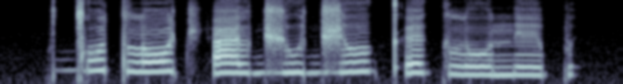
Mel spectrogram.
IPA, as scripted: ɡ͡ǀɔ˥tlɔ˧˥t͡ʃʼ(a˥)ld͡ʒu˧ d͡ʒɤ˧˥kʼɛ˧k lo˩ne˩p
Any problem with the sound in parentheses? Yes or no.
yes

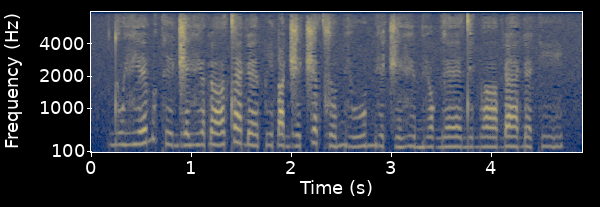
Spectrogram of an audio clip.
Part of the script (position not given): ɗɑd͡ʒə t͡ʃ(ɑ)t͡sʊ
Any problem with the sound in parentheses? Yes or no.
yes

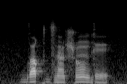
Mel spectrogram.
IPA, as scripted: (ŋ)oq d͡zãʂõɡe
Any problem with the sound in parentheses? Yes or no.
yes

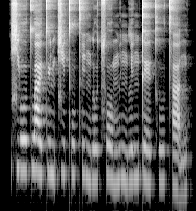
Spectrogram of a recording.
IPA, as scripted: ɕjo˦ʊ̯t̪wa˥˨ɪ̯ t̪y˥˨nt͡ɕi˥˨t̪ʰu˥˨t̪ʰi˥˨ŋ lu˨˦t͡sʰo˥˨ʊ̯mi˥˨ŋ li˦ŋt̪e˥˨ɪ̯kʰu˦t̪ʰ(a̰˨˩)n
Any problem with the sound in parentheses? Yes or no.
no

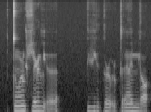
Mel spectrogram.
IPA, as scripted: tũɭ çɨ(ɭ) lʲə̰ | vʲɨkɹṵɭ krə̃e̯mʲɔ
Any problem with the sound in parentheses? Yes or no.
no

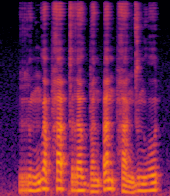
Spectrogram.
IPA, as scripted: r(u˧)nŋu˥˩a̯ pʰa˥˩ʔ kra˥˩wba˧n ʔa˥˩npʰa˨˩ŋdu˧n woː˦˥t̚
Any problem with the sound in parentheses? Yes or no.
no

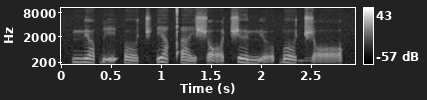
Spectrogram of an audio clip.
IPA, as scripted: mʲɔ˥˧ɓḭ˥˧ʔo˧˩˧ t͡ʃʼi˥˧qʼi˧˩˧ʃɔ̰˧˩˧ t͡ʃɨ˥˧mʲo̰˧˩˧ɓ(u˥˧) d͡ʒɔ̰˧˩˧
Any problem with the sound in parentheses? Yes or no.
yes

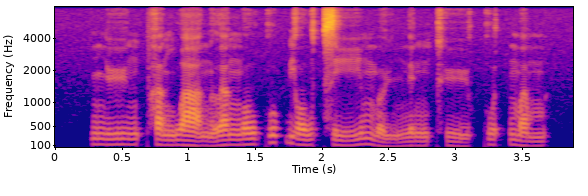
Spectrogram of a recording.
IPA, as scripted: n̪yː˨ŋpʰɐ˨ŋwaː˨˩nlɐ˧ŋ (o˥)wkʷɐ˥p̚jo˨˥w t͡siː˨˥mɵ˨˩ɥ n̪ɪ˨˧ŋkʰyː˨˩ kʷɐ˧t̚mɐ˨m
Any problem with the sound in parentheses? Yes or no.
yes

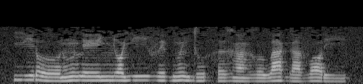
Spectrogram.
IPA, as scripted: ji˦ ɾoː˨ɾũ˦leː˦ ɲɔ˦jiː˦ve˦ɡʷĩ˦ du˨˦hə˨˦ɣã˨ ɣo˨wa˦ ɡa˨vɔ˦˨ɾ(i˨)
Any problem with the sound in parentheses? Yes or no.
yes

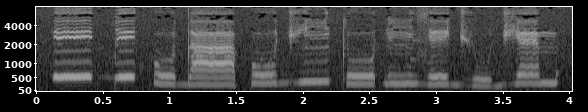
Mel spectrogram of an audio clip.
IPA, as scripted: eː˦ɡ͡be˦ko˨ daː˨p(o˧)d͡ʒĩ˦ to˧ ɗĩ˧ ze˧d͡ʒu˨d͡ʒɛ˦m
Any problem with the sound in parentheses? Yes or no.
no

